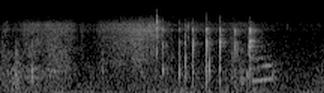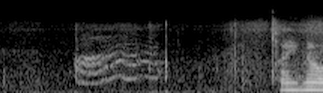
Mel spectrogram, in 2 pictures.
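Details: Nine-month-old blue point Siamese cat, a neutered male, indoors, still trying to mount a doll. Clicking and tapping first, then one long wavering yowl near four seconds and a brief cry at the end, with soft human speech.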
